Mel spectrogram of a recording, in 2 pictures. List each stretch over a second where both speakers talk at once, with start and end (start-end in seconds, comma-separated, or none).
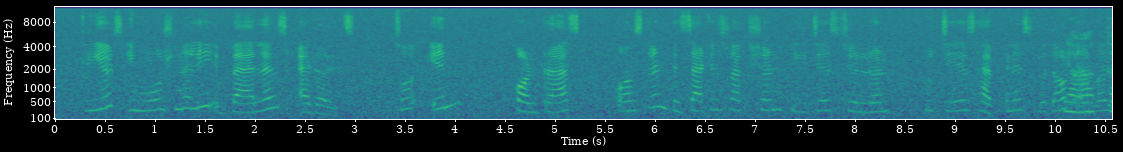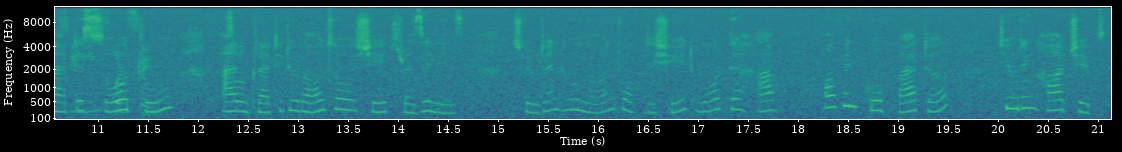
10.0-11.6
